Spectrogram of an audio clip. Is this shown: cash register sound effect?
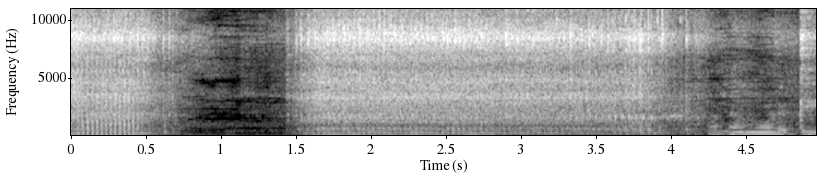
no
